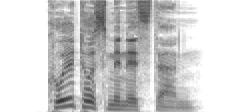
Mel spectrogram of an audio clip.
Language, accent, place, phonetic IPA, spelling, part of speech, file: German, Germany, Berlin, [ˈkʊltʊsmiˌnɪstɐn], Kultusministern, noun, De-Kultusministern.ogg
- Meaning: dative plural of Kultusminister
